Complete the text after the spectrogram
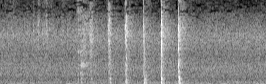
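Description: A plastic bottle taps and clicks sharply several times.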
